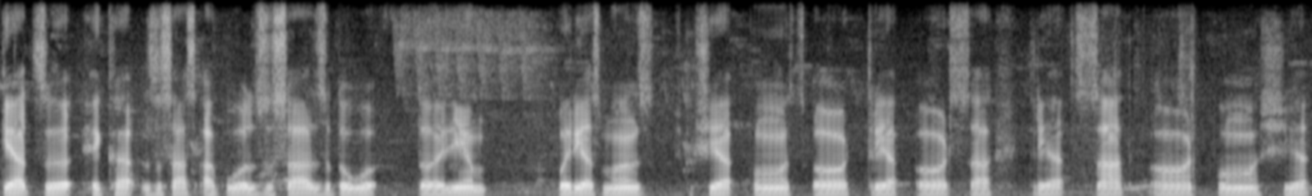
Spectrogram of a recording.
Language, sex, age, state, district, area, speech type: Kashmiri, male, 18-30, Jammu and Kashmir, Shopian, rural, read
